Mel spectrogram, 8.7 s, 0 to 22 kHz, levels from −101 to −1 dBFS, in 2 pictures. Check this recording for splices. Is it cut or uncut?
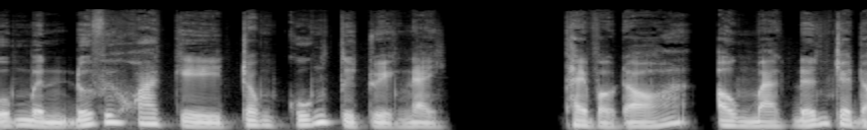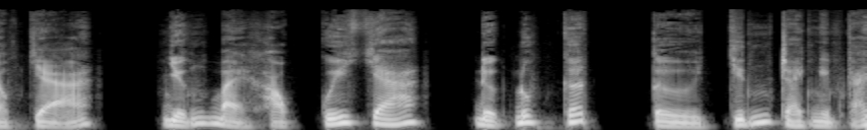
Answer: uncut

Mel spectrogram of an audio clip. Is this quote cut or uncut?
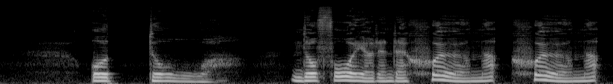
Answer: cut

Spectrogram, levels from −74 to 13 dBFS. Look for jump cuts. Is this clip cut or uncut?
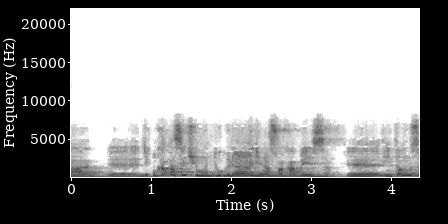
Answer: cut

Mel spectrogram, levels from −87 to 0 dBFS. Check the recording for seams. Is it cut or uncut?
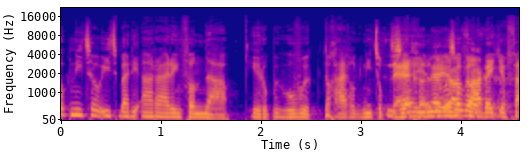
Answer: uncut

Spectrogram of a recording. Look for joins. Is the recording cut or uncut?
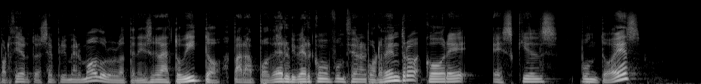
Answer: cut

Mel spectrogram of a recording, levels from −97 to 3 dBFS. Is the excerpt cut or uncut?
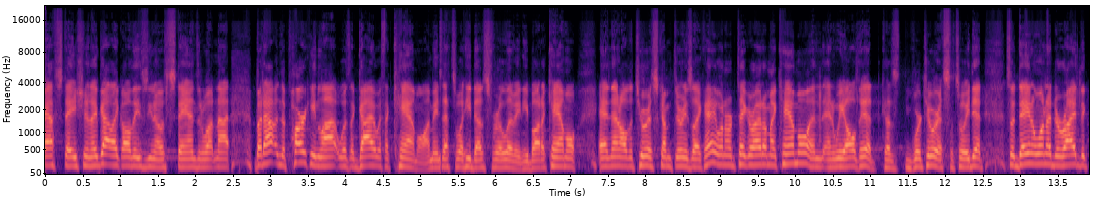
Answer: cut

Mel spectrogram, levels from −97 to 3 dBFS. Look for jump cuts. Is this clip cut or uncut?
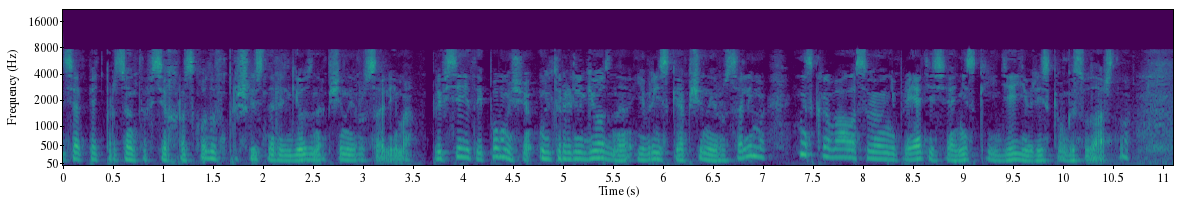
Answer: cut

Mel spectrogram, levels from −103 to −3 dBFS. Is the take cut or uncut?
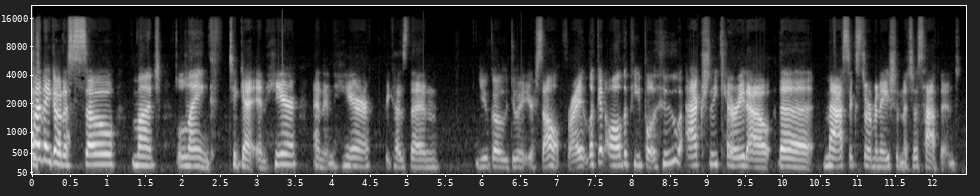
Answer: cut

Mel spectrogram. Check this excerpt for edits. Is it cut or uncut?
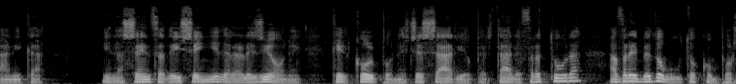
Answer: uncut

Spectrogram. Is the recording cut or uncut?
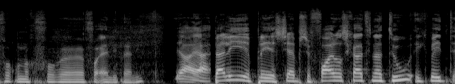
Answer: cut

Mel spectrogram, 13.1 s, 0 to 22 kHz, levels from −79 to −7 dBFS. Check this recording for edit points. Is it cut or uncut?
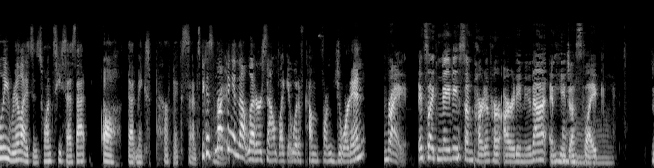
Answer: uncut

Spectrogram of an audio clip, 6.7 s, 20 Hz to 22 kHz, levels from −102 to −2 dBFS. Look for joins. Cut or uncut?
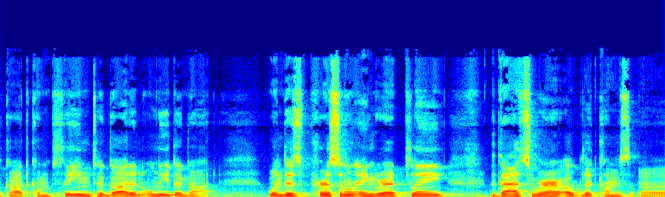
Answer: uncut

